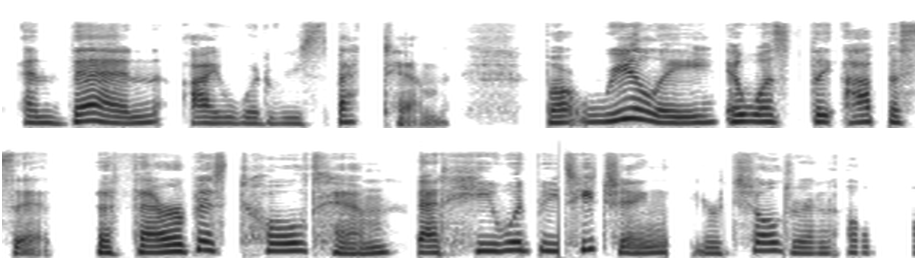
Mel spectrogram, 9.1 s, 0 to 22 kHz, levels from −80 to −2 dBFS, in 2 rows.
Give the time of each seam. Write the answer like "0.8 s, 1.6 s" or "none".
3.6 s, 4.8 s, 5.7 s, 6.5 s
